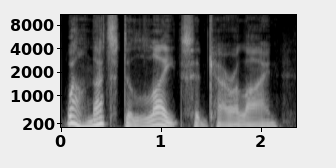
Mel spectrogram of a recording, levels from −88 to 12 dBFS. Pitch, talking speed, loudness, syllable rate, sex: 115 Hz, 125 wpm, -17 LUFS, 4.3 syllables/s, male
